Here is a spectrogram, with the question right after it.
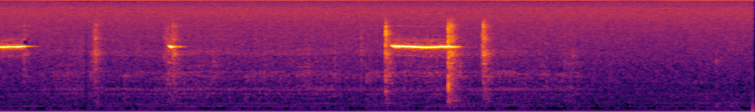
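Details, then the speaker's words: Kidney dialysis machine, pre-dialysis safety alarm testing (blood pressure, fluid removal and filter temperature alarms): short electronic beeps in a quiet room. "all these must be tested one of the alarms i use is to tell me the pressure of blood inside the kidney"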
